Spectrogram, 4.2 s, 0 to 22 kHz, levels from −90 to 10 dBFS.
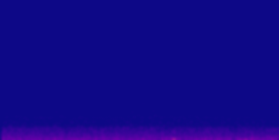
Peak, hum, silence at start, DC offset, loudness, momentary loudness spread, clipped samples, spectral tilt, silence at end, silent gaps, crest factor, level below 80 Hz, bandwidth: -50 dBFS; none; 0 s; under 0.1%; -68 LUFS; 4 LU; under 0.1%; -5 dB/octave; 0 s; none; 18 dB; under -90 dBFS; 7.4 kHz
